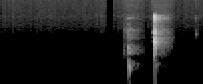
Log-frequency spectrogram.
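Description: Near silence, broken by two faint short clicks about a second and a half in.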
